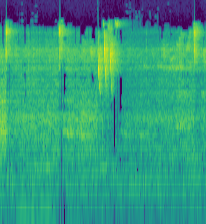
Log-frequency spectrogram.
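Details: Buffy-fronted seedeater (pixoxó) singing the chanchão style of song: a sharp high note, then a quick burst of three ringing, metallic notes, then another lone high note, over a steady background hiss.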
